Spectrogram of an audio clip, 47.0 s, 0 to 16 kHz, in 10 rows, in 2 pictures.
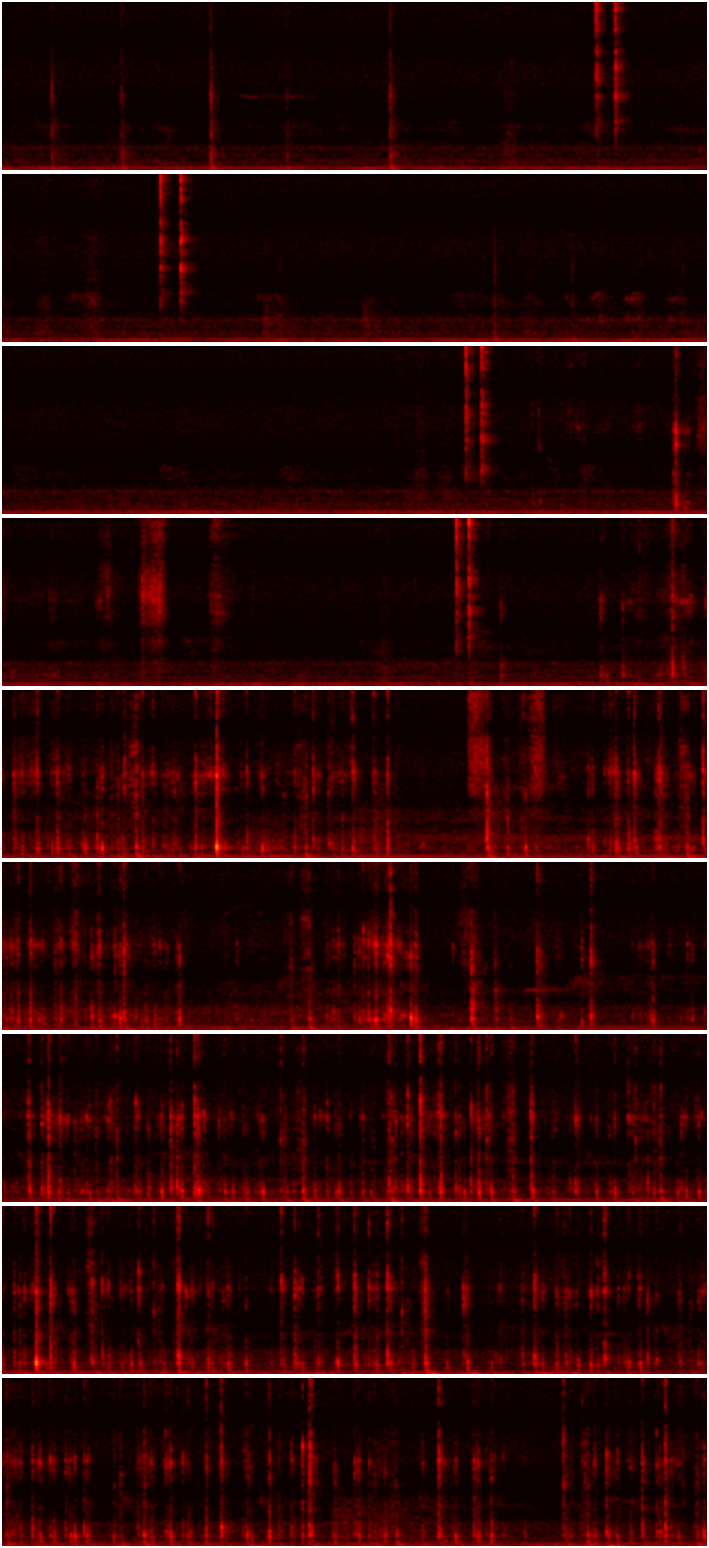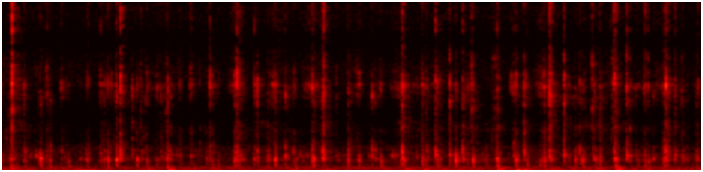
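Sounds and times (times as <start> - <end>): keyboard typing: 12.4 - 15.7, 17.1 - 46.9.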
